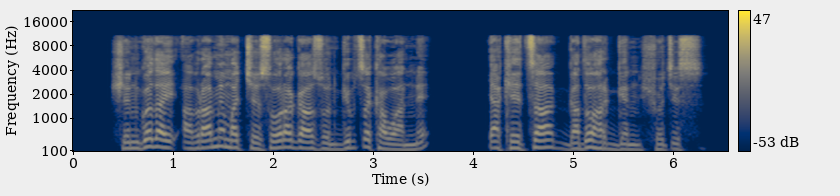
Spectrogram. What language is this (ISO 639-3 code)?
gof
